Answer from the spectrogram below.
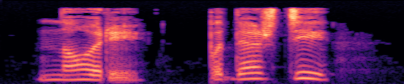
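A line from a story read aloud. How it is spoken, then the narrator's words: Hoarse, barely audible. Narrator (Russian): хрипло и едва слышно проговорила Ангелина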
